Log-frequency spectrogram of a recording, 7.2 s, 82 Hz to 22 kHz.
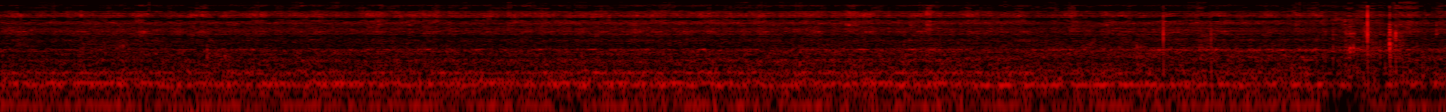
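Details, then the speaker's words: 36-inch industrial ceiling fan running on high, before its bearings were oiled. There is a steady hum with a rough, scraping rumble underneath, typical of dry bearings. "you can see the household version for comparison as you can hear the bearings need a little help"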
